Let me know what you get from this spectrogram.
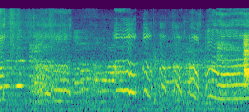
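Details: A Beagle whimpers and yelps in wavering, bending tones, several quick calls bunched near the middle, set against a low background hum.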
